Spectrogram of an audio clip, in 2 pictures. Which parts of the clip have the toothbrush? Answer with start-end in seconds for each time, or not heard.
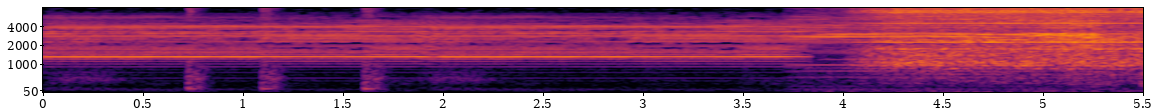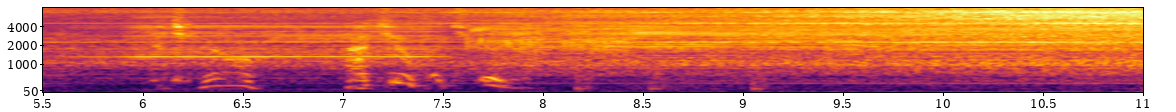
not heard.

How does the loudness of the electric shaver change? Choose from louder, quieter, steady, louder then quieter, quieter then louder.
louder.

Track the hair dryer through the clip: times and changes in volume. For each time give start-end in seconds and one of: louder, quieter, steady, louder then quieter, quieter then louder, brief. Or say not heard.
4.0-10.9 louder.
